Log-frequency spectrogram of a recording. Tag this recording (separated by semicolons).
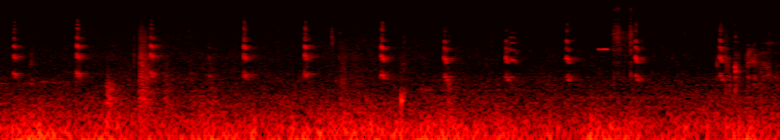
Coot; Deltasona; el-prat; fotja; Llobregat; natura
